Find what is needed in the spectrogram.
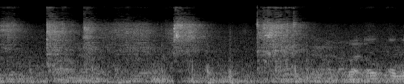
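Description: Longsword sparring: a few short scuffing, scraping bursts from fencers' feet and steel blades, irregularly spaced, under low background voices.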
